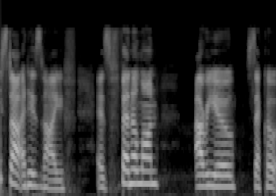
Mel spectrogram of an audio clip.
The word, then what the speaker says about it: Arroyo Seco: Arroyo Seco Park? – That's pretty quick, Arroyo Seco.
